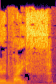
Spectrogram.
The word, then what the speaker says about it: advice: But in any case, don't expect Maria to follow your advice. Advice sempre singular. Advice, advice, advice, advice. Con C-E al final. Como sustantivo, como verbo con S-E. Advise. And the pronunciation changes.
